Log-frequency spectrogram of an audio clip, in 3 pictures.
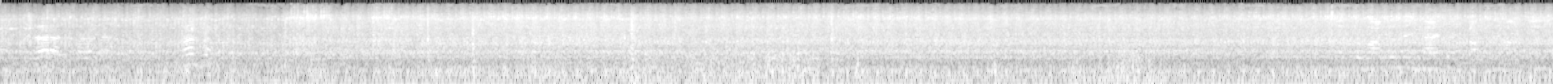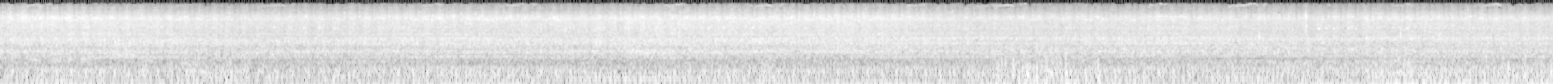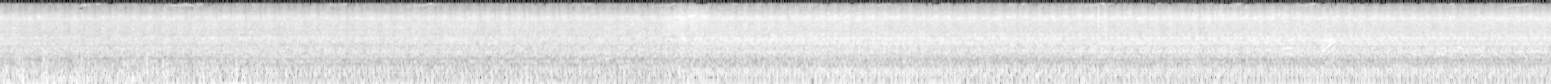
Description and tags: motorboat loud throaty diesel Indian fishing boat slow speed or idle rattly with some voices and bangs India
boat, diesel, fishing, idle, India, Indian, loud, motorboat, or, rattly, slow, speed, throaty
